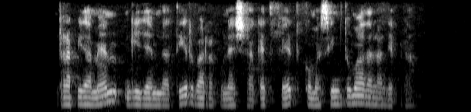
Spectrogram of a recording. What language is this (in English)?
Catalan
